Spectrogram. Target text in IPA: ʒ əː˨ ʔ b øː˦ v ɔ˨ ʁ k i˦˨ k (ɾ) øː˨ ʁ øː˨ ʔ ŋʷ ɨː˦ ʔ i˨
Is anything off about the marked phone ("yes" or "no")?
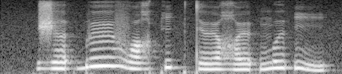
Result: yes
